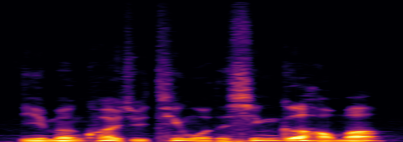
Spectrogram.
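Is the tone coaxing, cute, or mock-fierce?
cute. The line is said in a sweet, cute tone. "可爱"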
